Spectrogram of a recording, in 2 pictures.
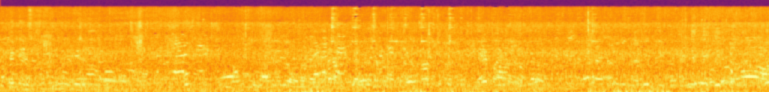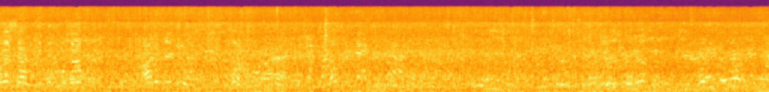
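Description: A river rushes past outdoors.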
